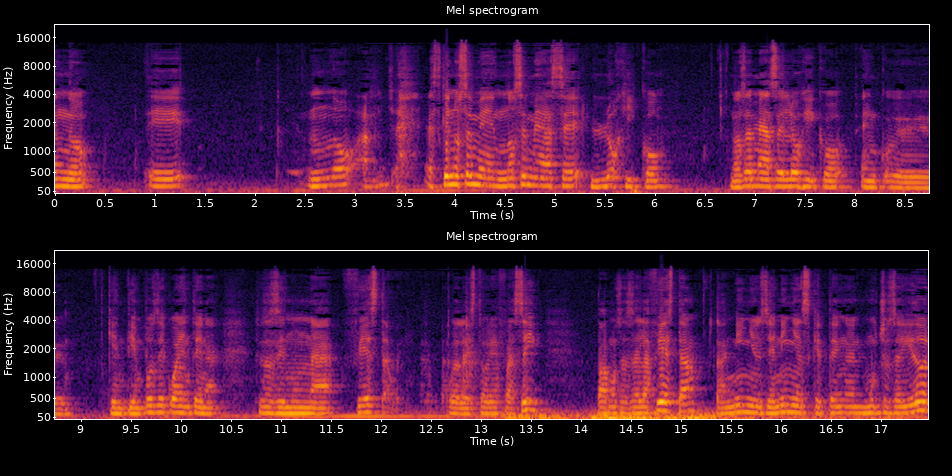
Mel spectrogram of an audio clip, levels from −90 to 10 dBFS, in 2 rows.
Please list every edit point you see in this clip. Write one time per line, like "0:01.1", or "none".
0:14.1
0:15.3

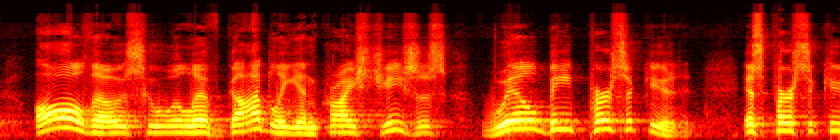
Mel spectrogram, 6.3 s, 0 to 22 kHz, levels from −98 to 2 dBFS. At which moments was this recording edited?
none

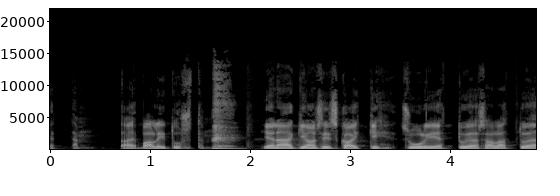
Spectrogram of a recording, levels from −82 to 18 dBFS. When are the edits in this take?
0:02.0

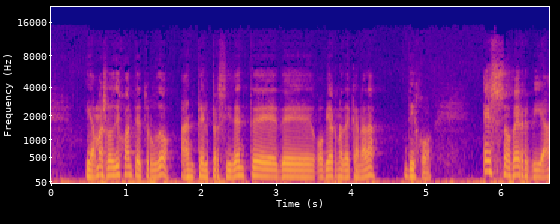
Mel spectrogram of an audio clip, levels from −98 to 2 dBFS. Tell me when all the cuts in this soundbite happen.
0:04.7

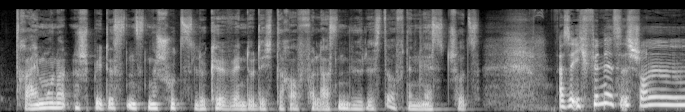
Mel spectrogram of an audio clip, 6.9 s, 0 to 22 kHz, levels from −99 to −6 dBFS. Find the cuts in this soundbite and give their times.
none

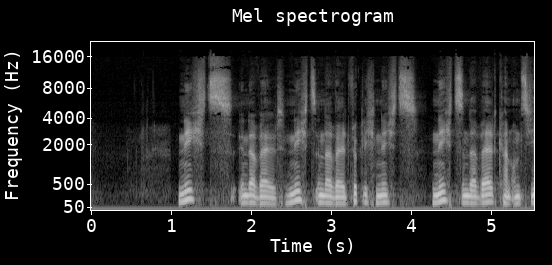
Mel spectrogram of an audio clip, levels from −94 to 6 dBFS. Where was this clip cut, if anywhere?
0:01.0
0:04.2

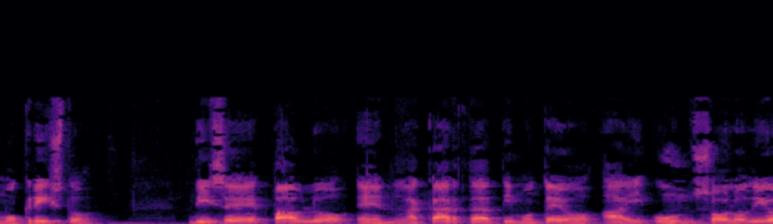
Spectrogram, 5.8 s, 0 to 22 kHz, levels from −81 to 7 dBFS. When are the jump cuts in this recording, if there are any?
none

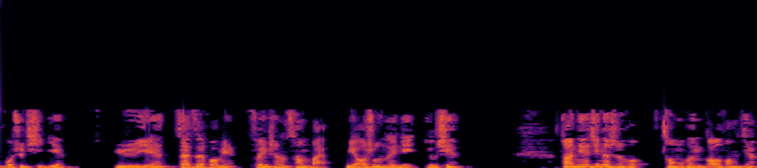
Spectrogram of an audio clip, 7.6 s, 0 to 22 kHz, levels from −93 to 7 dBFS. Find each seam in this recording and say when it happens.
0:03.3

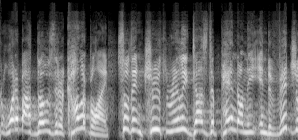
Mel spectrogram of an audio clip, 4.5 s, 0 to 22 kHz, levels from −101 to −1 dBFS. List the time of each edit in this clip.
0:01.6

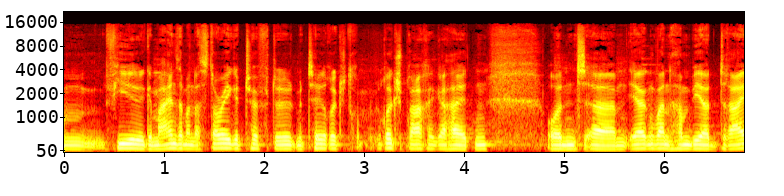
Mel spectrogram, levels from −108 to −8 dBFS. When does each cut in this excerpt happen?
none

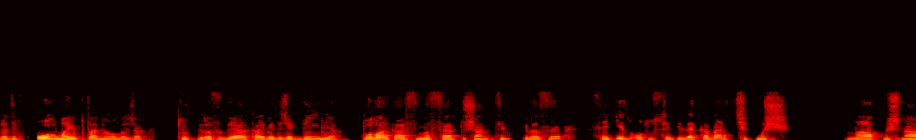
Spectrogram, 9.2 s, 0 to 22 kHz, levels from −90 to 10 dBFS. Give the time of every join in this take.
0:03.5

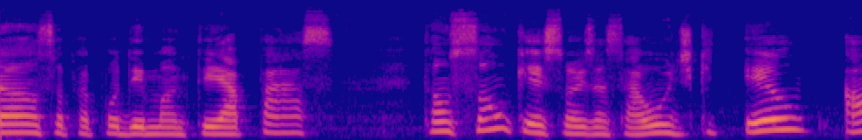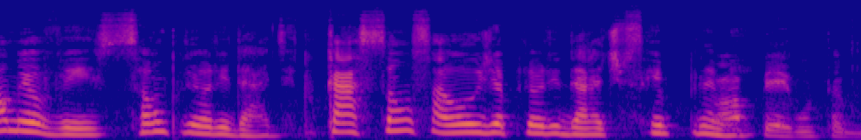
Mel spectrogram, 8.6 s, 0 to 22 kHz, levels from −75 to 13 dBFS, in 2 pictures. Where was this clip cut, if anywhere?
0:03.7

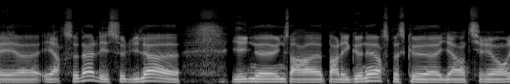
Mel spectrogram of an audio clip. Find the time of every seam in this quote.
0:02.9

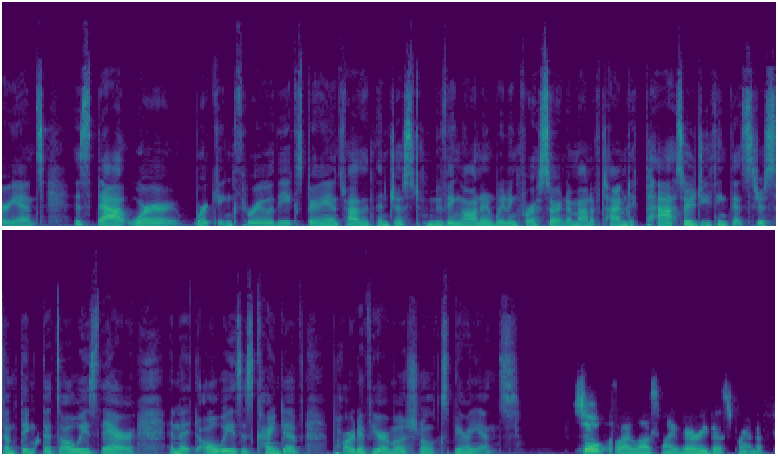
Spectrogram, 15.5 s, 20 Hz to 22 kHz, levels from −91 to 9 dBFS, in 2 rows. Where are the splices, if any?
0:13.8

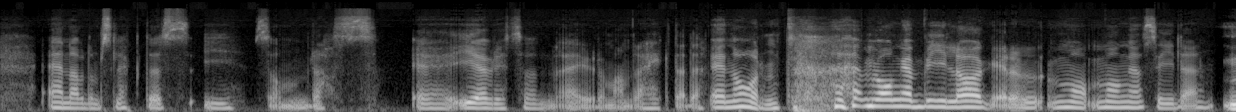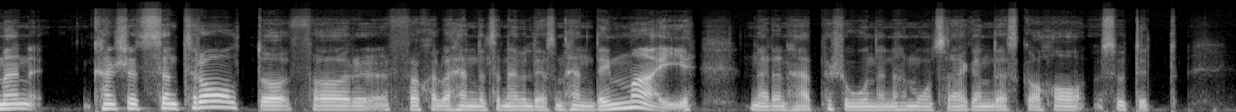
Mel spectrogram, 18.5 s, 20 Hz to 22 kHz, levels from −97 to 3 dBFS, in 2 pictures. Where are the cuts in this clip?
0:05.3

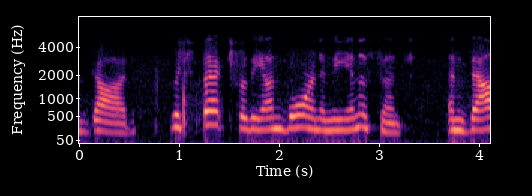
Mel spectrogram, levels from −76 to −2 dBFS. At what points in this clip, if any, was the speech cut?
none

